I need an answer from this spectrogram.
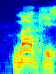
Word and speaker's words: Mackey: John Mackey. Mackie se pronuncia, John Mackie.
